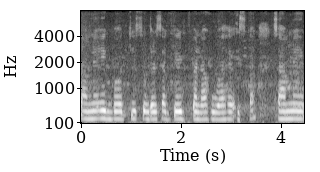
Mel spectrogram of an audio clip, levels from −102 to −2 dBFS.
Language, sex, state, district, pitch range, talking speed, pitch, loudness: Hindi, female, Odisha, Khordha, 190-200 Hz, 175 wpm, 195 Hz, -15 LUFS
